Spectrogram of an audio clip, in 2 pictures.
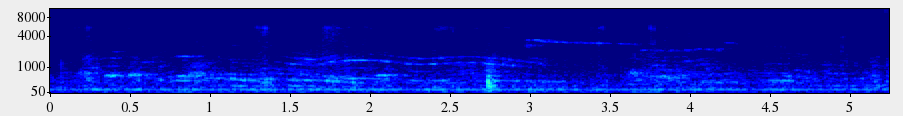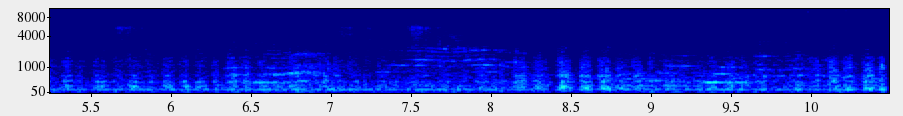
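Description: A pencil scratches and rustles across paper in quick strokes.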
